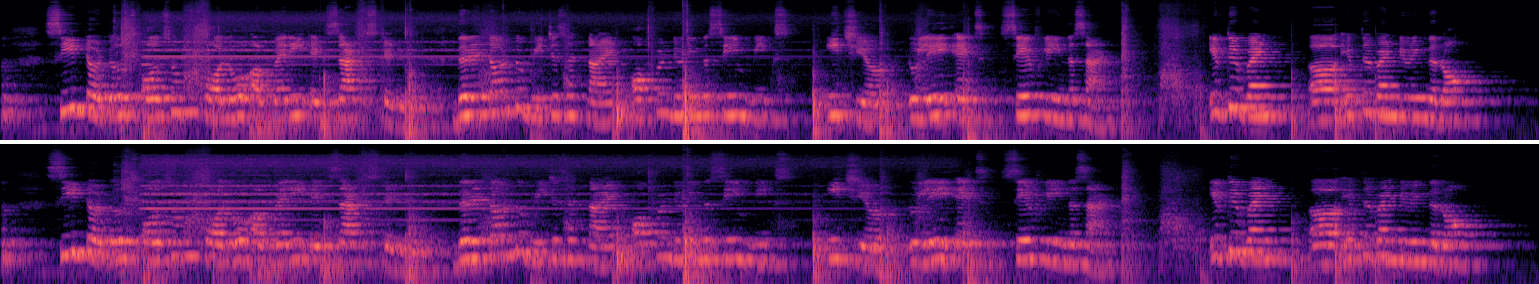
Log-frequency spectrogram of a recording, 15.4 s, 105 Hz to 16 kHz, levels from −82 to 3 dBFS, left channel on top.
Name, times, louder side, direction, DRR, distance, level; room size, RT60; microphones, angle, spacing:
voice 1, 0.0-4.2 4.5-7.9 8.3-11.1 12.1-12.8 13.1-14.6, left 2 dB, 85° left, 4 dB, 0.7 m, -29 dB
sound 1, 1.1-2.2 2.8-2.9 3.2-4.3 4.7-5.7 6.1-7.1 7.7-8.5 8.8-9.3 9.6-9.8 10.8-11.0 11.2-12.3 12.6-13.1 13.3-13.9, left 2 dB, 25° left, 0.3 m, -37 dB
sound 2, 1.4-9.6, right 2 dB, 50° right, 1.2 m, -45 dB
3.5 x 3.1 x 4.5 m, 1.1 s
head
